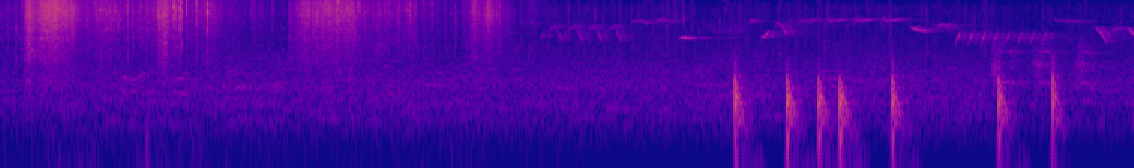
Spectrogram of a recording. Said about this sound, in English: Can't you read the sign over there? It says no knocking on the door during work hours.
